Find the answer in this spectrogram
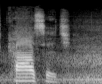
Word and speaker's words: Kasich: a politician hey I believe his last names case it's Kasich hey I want to say it wrong I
